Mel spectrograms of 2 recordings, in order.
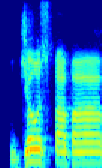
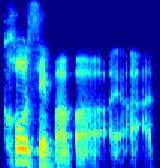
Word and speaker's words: Jose Papa: Arunabh Singh, Director, Nehru World School, Joe's Papa, but a lot of Indians are watching Spanish web series on Netflix, and they now know that they are pronounced Jose Papa.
